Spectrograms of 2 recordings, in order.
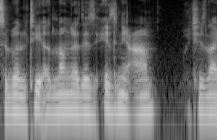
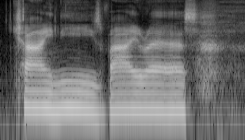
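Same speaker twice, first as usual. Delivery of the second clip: put-on American accent. Asked to do an American accent, the speaker does his Trump accent. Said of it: "This is my Trump accent".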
